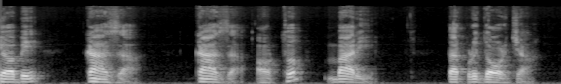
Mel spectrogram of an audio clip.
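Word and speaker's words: casa: আর হ্যাঁ, ভিডিওটি না টেনে দেখার অনুরোধ রইল, কারণ উচ্চারণগুলো অনেক ইম্পর্ট্যান্ট, তাই উচ্চারণ সহকারে আমরা এই ভিডিওটি দেখব। তো প্রথমে আমরা দেখব বাড়ি। ইতালিয়ান কী হবে? কাজা।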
